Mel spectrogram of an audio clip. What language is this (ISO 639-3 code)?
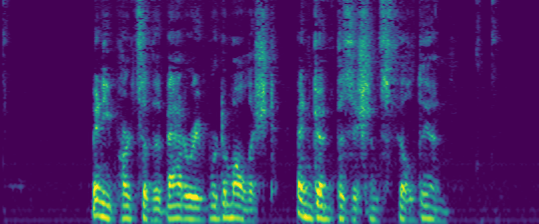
eng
